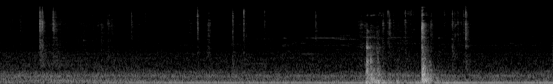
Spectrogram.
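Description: Sharp metallic clinks of a steel tape measure knocking against a trailer hitch ball mount, two of them about half a second apart past the middle, with a few fainter ticks earlier, over a steady low hum.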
